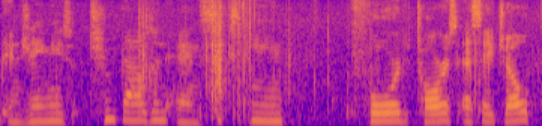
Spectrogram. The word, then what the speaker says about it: SHO: Jaime's 2016 Ford Taurus SH oh now pronounced show as you can see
